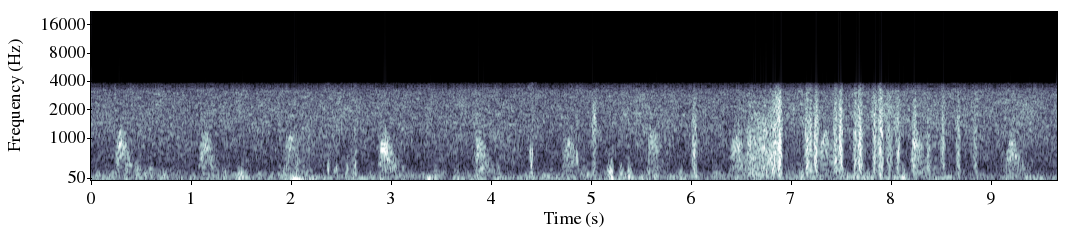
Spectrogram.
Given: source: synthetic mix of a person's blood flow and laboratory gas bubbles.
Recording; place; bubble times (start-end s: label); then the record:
Doppler ultrasound of blood flow; subclavian vein
2.34-2.42 s: bubbles
2.58-2.69 s: bubbles
4.37-4.46 s: bubbles
4.83-4.90 s: bubbles
From the record:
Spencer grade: 2 (many but less than half of the cardiac periods contain bubble signals, singularly or in groups); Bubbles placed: anywhere in the cardiac cycle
